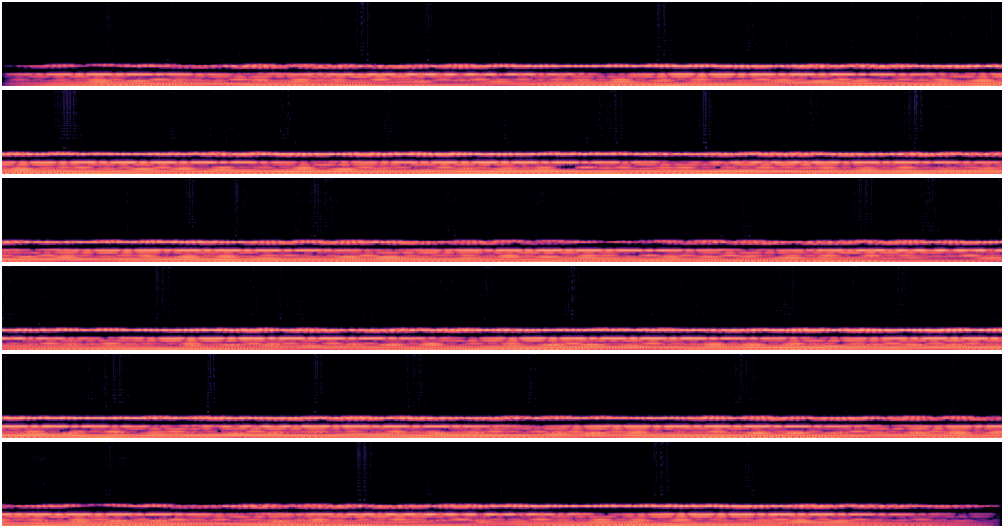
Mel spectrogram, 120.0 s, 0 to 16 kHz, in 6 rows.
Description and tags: This sample is part of the "SineDrones" sample pack. 2 minutes of pure ambient sine wave. Resembling singing bowls, but these are purely synthetic.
